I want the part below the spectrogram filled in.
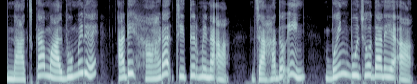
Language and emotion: Santali, surprised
